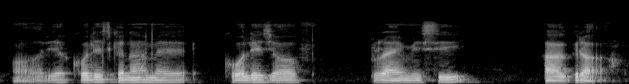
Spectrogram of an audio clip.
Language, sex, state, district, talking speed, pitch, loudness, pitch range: Hindi, male, Uttar Pradesh, Etah, 95 wpm, 100 Hz, -19 LUFS, 100-105 Hz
